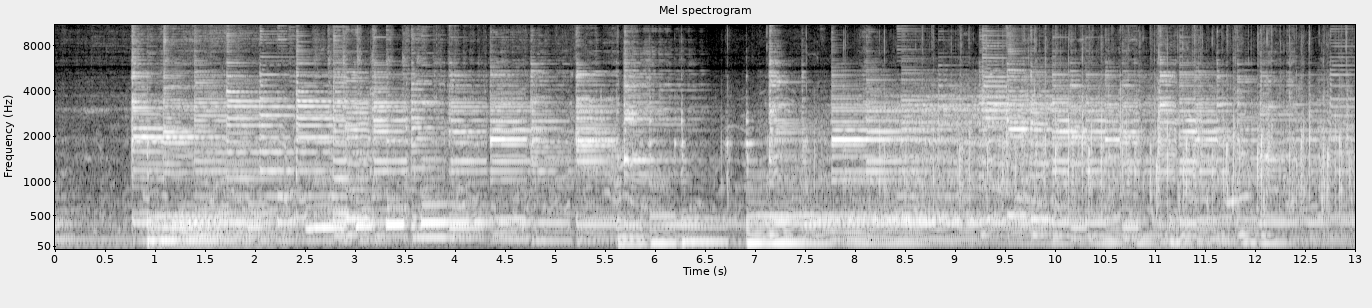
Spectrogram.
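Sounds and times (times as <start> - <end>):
acoustic guitars strummed and picked: 0.0 - 13.0
upright bass: 0.0 - 13.0.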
